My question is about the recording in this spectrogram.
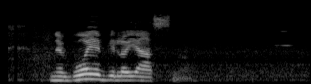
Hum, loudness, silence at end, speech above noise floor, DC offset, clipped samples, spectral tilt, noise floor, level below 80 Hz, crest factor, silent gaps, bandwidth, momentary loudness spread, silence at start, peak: none; -25 LUFS; 1.35 s; 33 dB; under 0.1%; under 0.1%; -4 dB/octave; -58 dBFS; -84 dBFS; 18 dB; none; 11 kHz; 14 LU; 0.5 s; -10 dBFS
